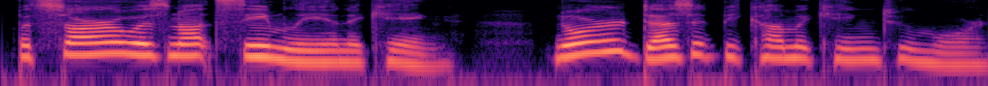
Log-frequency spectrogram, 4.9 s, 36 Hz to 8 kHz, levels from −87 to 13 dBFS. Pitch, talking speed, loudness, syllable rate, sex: 205 Hz, 195 wpm, -17 LUFS, 4.6 syllables/s, female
